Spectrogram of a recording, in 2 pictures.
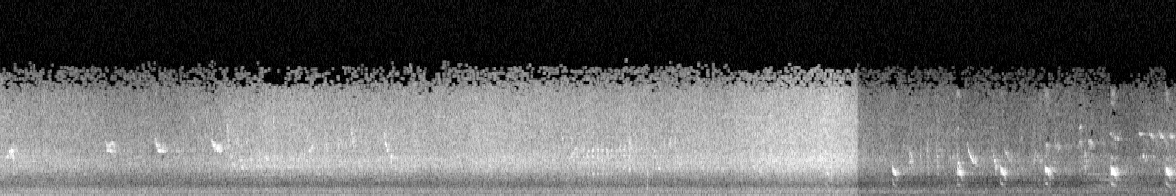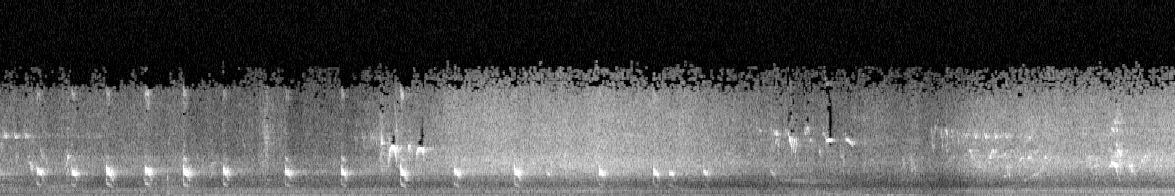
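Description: Outdoor ambience of a steady background hiss with faint bird chirps, which drops away suddenly about ten seconds in. A bird then calls a long run of short, sharp chirps, about two a second, for some twelve seconds, and the steady hiss returns near the end.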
